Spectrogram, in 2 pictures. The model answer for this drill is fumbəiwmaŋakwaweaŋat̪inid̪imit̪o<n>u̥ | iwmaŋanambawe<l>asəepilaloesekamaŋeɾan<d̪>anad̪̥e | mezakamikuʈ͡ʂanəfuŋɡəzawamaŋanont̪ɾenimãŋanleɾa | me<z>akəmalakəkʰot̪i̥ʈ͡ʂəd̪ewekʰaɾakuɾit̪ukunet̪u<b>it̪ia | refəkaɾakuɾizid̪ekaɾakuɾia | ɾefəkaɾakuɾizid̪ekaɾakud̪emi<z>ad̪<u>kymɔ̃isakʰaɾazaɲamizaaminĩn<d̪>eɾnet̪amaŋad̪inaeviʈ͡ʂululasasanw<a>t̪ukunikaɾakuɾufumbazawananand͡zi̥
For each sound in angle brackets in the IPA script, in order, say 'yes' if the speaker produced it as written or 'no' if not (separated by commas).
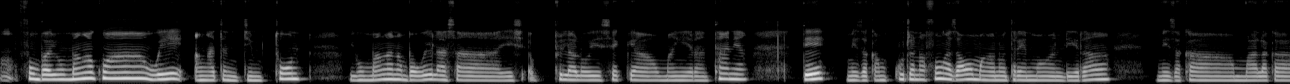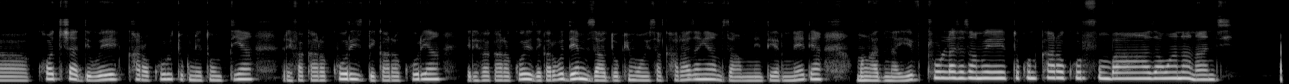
yes, yes, no, yes, no, yes, no, no, no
